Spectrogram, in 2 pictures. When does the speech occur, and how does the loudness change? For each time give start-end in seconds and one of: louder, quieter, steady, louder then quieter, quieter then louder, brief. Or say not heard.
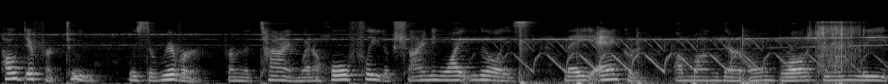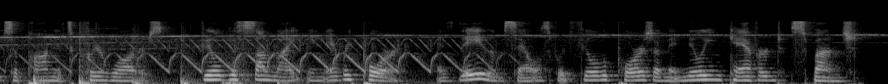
0.0-17.4 steady.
